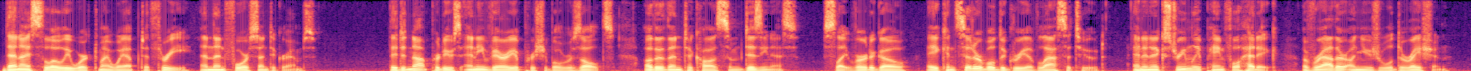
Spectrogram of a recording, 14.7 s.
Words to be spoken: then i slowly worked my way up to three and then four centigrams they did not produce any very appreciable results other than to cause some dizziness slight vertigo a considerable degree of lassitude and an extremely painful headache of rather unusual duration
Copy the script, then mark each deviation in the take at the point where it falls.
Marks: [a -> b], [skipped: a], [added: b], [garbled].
then i slowly worked my way up to three and then four centigrams they did not produce any very appreciable results other than to cause some dizziness slight vertigo a considerable degree of lassitude and an extremely painful headache of rather unusual duration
